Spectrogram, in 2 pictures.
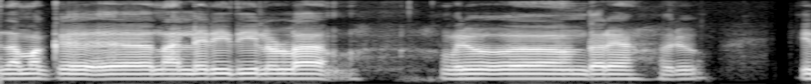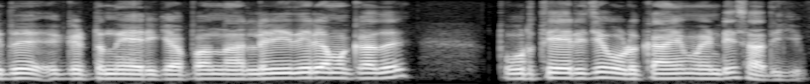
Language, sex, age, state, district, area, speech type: Malayalam, male, 45-60, Kerala, Kozhikode, urban, spontaneous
